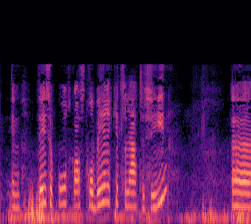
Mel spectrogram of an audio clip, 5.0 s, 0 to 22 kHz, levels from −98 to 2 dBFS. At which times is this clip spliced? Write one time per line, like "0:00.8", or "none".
0:01.7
